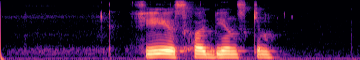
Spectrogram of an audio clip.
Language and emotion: Russian, neutral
